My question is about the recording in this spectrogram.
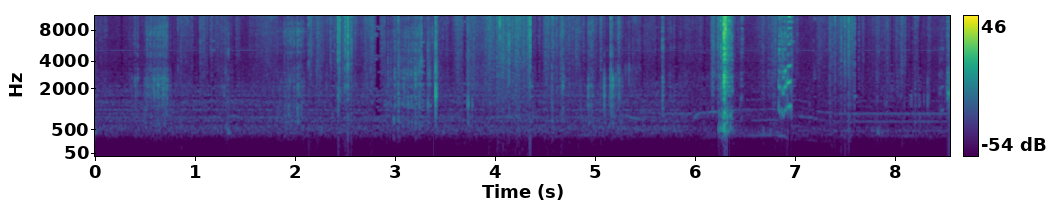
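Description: Handling sounds of gluing and fitting a wooden beam: small clicks and rustles from a wood glue bottle and the wooden strip, over a faint steady hum. A sharp knock about six seconds in and a second just before seven as the beam is set down on the shelf.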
